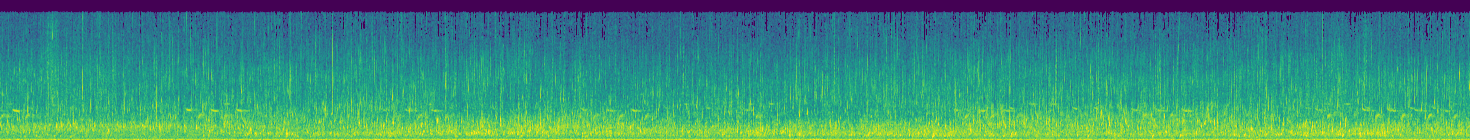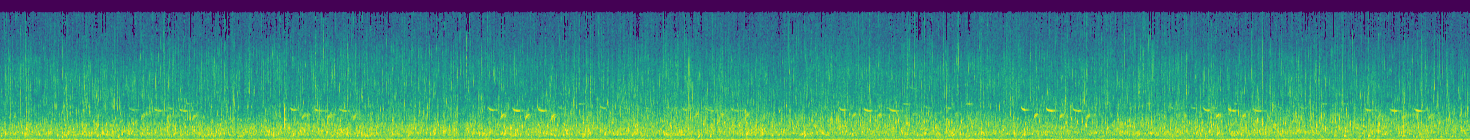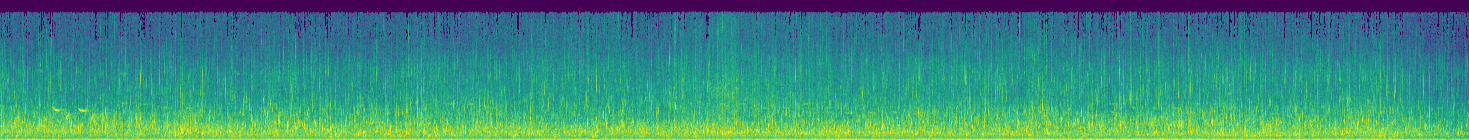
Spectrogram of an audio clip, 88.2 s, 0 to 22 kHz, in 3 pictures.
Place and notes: Ahrensfelder Berge, Deutschland - river Wuhle flow
river Wuhle near Ahrensfelder Berge
(SD702, SL502 ORTF)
